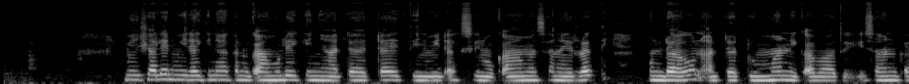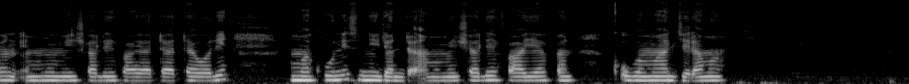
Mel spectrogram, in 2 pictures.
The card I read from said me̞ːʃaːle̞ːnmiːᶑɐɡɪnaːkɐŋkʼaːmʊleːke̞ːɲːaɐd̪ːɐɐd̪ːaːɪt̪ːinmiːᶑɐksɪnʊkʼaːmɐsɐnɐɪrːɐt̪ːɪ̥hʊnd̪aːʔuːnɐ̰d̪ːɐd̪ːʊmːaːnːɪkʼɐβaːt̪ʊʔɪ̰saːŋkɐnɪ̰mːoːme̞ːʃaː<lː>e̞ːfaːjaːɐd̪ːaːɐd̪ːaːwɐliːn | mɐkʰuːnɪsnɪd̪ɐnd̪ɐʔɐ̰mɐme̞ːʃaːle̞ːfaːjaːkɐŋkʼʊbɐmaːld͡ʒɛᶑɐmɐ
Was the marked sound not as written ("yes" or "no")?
yes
